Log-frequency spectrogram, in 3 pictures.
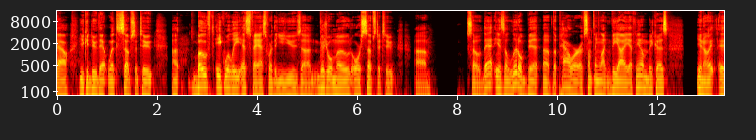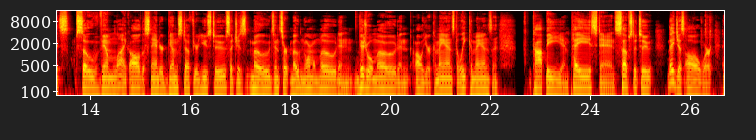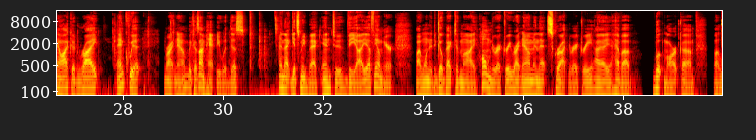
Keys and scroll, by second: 25.9 typing, 27.2-28.6 typing, 30.2 Return.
